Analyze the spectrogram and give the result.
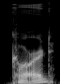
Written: cord

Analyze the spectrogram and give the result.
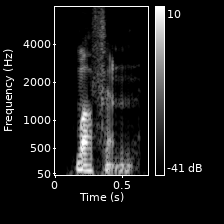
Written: muffin

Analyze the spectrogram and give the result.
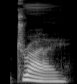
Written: dry

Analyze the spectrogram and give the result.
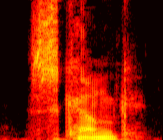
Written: skunk

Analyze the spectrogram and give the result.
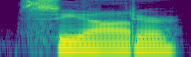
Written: sea otter

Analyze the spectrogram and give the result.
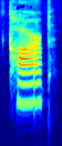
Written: carp

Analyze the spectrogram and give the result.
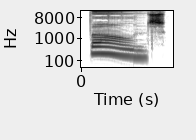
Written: bones

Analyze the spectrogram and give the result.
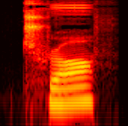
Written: trough

